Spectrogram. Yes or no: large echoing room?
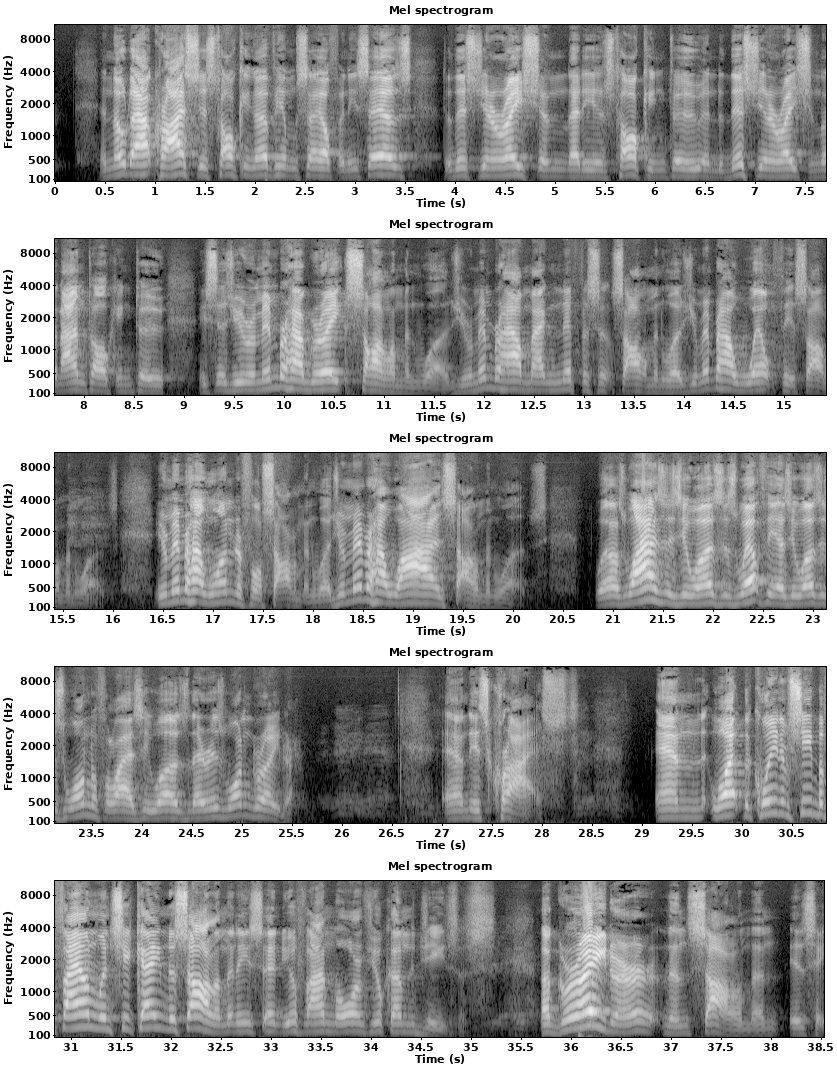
yes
